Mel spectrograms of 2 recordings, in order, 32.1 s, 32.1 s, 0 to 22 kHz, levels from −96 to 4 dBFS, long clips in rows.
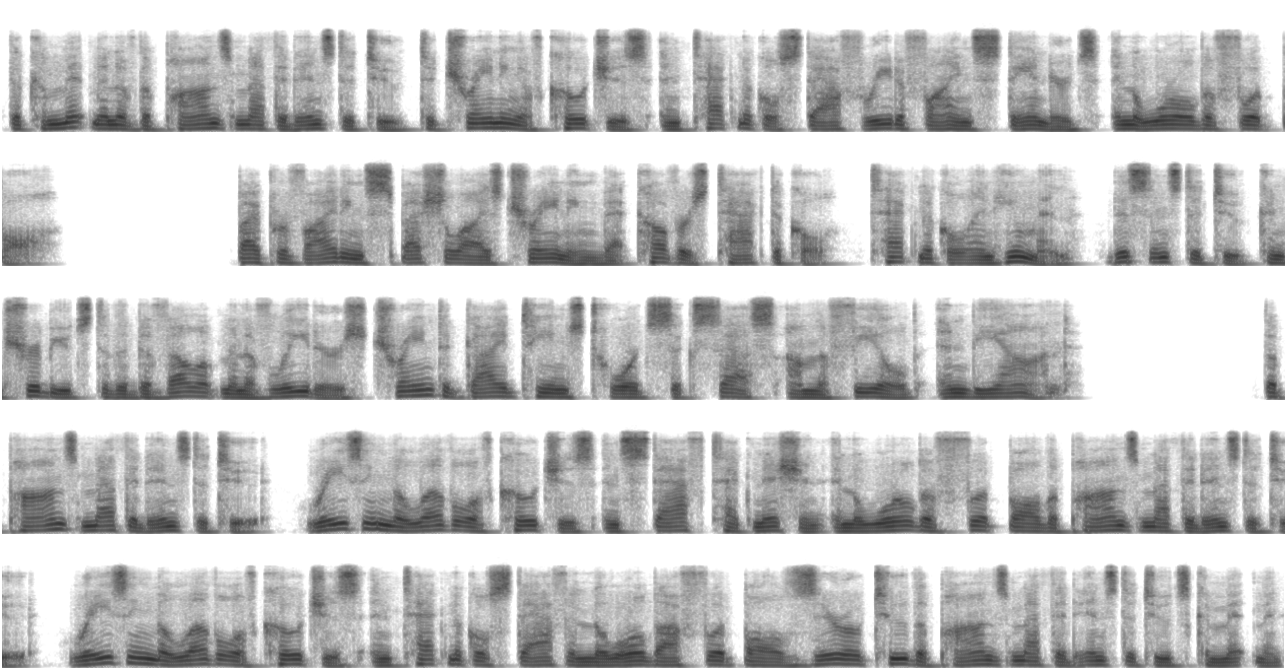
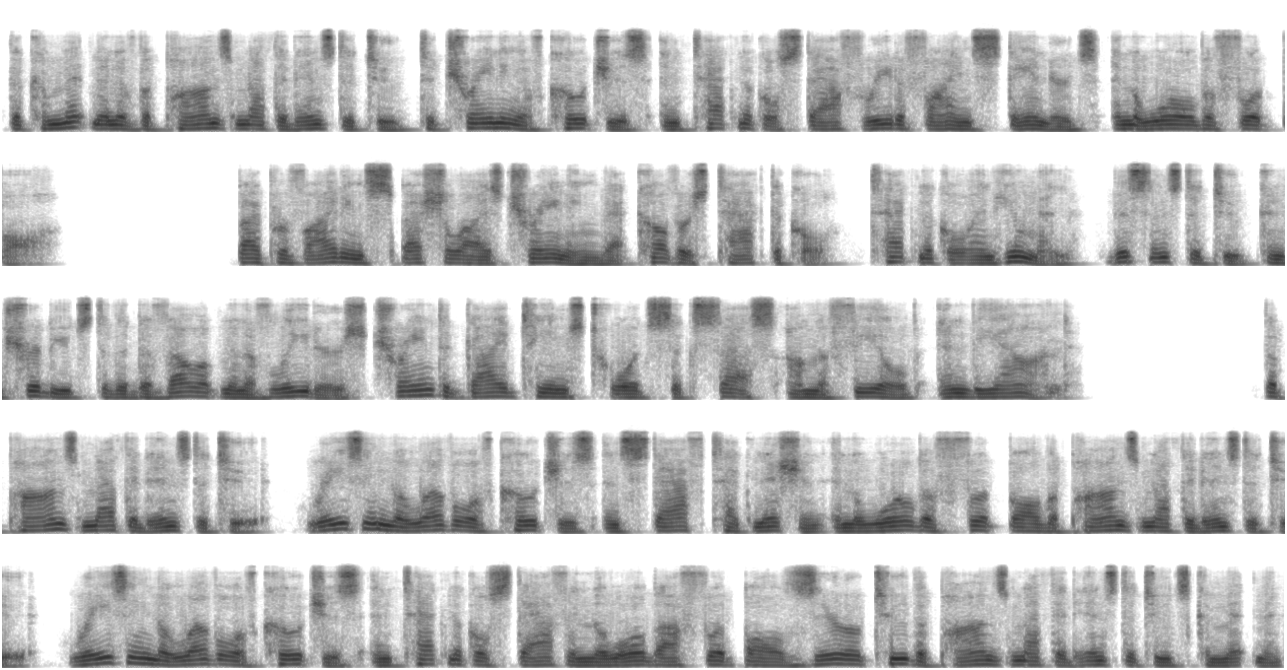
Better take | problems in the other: first | garbled, watery; badly; nothing above 7.5 kHz; slightly in the first

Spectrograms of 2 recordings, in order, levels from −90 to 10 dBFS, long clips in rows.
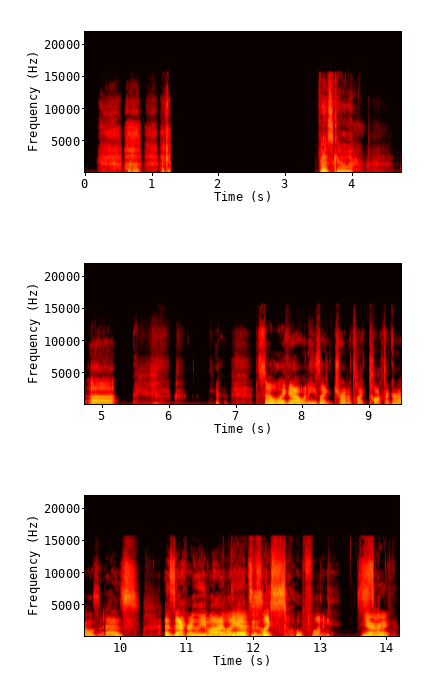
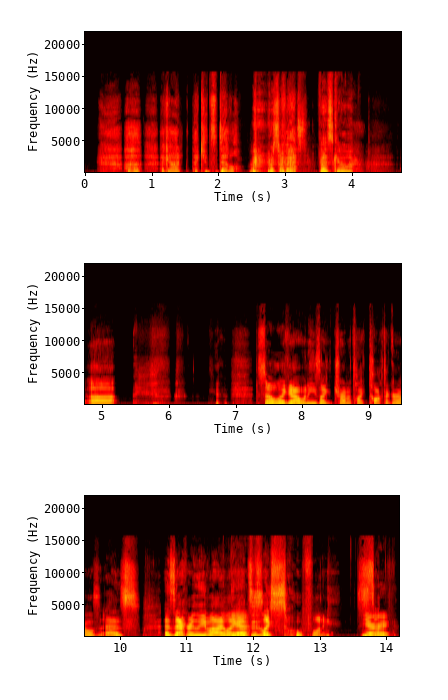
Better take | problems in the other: second | audio cutting out; at 1.5 s for 2 s

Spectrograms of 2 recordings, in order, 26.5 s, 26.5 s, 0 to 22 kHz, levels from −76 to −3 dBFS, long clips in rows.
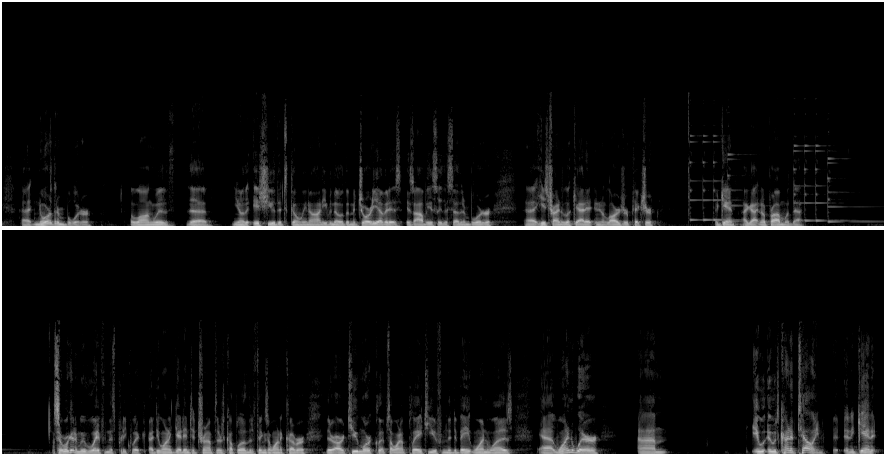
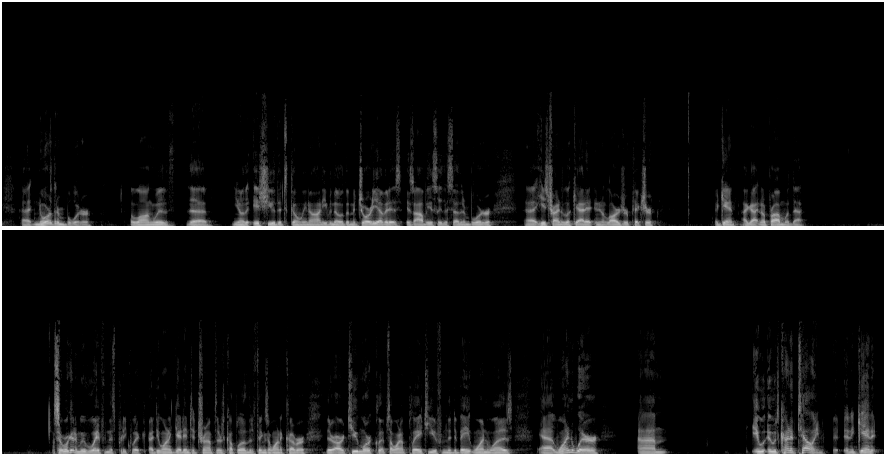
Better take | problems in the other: second | doorbell; faint; from 10 to 13 s; peak 15 dB below the speech

